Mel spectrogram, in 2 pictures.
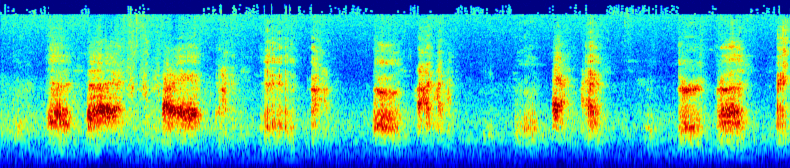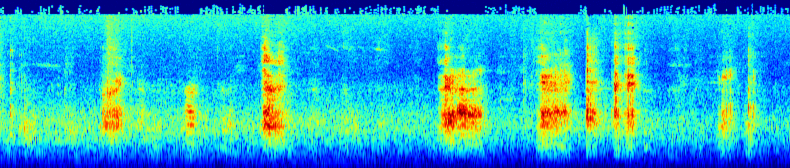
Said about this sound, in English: Generally, I'll get one or two birds in my garden each day. Rooks are well known as a raucous social bird that roosts in large colonies. They're often seen in large flocks roaming through farm fields, foraging for grubs and earthworms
